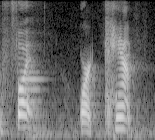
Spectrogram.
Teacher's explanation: are instead of pronouncing the word with that robust t sound they're actually um using what we call a glottal stop which is where instead of pronouncing it with your um tongue you're just closing your throat almost like with your um where your vocal cords would be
